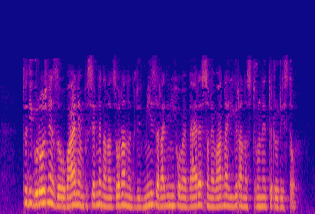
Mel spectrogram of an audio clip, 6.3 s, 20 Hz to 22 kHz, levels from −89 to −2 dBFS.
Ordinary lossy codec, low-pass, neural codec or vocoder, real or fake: AAC, 24 kbps; 7.2 kHz; none; real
